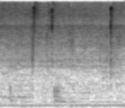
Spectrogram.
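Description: Garlic frying in a pan for masoor dal tempering gives off a close, steady crackling sizzle that continues without pause.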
